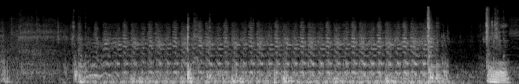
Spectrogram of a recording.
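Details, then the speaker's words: Ford Granada Mk2 2.8 V6 Ghia X, automatic, just revived after 20+ years parked, moving it into the workshop: engine runs with an uneven lumpy gallop and irregular beats, missing a little; misfire. "We got a [Laughter] gallop. She's missing a little bit."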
